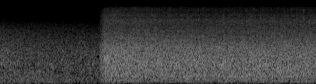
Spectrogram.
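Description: Water gushes and roars loudly.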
